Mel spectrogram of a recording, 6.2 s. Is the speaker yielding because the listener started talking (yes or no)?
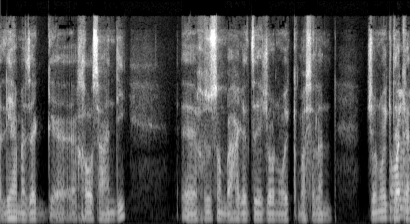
no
